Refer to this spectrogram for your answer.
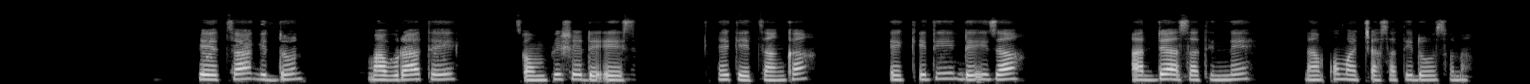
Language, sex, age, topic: Gamo, female, 18-24, government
